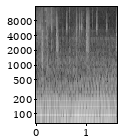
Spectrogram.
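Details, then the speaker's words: Mitsubishi Evo 8 warmed up: lumpy, stumbling idle with a deep shaky exhaust note, a bad misfire; runs fine cold but dies when warm; cam position and crank position sensor codes stored, cause unconfirmed. "You hear how shitty that sounds? So we are having a really bad misfire right now, and if I pull up the codes, we have a cam position sensor code and a crank position sensor."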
